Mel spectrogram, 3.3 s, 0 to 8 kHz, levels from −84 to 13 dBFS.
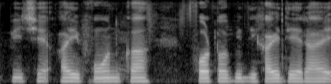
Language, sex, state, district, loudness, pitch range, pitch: Hindi, male, Uttar Pradesh, Shamli, -20 LUFS, 115-120 Hz, 120 Hz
